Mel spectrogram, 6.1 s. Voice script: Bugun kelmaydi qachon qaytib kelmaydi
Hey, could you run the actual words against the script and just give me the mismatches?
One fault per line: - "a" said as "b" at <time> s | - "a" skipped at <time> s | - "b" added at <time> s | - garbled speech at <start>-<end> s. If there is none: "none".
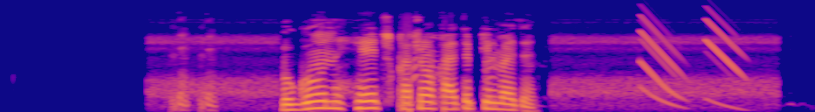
- "kelmaydi" said as "hech" at 2.7 s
